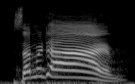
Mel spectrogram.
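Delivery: loud, slow, stretched "Summertime!"; excited announcement. Acted. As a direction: sell it like a big reveal. Answering own teaser question.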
